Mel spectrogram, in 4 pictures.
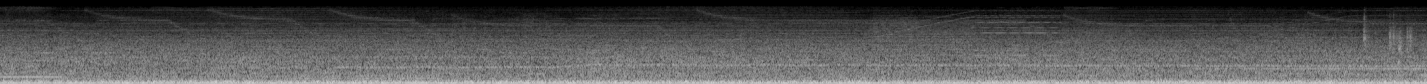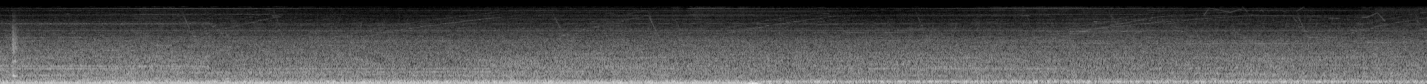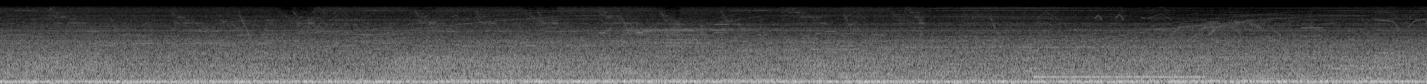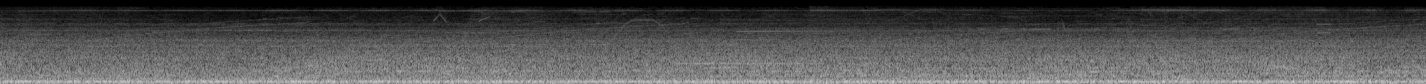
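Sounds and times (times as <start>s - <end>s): faint high gliding whistles: 0.0s - 57.0s
synthesizer noise drone: 0.0s - 57.0s.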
